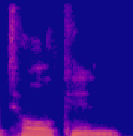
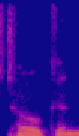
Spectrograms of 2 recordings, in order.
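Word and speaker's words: Tolkien: Stan finds out that his name is actually tolken like jrrr tolken and they just say it like everybody else already knew the whole time and Stan's the only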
